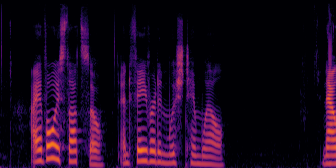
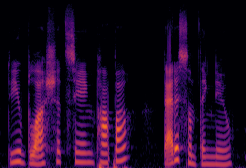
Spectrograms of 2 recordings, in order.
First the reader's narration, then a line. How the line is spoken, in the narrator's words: said Monsieur de Bassompierre in a low voice, with a grave smile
